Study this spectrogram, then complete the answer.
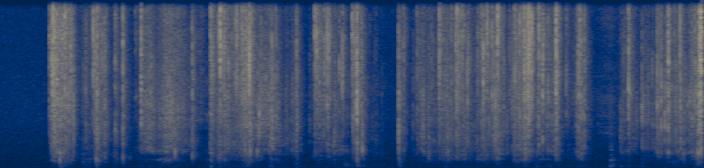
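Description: A sheet of stickers being peeled off: close crinkling and tearing of plastic and paper in irregular bursts after a short quiet start, no talk.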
